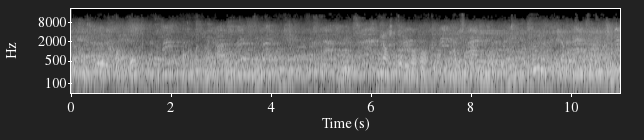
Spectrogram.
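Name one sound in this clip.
A crowd of men and women chatters loudly in an echoing hall.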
